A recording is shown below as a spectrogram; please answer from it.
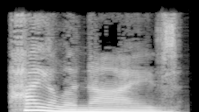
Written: hyalinize

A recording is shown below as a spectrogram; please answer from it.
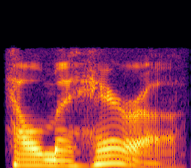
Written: Halmahera

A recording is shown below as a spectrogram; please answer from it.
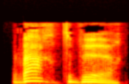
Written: Wartburg

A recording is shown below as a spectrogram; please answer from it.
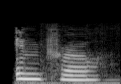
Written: impro

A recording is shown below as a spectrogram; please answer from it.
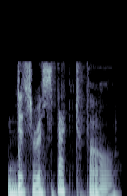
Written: disrespectfulness

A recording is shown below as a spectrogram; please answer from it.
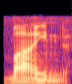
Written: bind

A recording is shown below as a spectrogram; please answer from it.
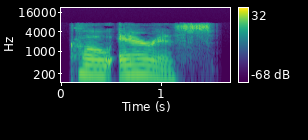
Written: coheiress

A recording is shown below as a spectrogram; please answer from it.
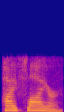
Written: highflyer

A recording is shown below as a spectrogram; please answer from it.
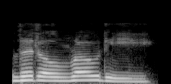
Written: Little Rhody

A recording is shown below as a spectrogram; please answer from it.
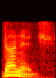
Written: dunnage

